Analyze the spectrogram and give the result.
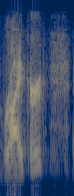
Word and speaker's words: Reichard: While Robert there, Robbie, is looking over his list, everybody give us a call if you want to talk to Mr. Robb Reichard.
